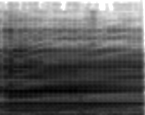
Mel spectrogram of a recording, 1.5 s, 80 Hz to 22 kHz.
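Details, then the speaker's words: Newly refurbished Onan 7.5/8K RV generator on a stand, fed from a 5-gallon can and powered by a jump box: the electric fuel pump primes before start with quick, even ticking (about 17 per second) and a light buzz, deadening after a while. Normal. "notice the pump deadened after a while."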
